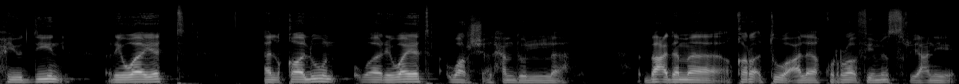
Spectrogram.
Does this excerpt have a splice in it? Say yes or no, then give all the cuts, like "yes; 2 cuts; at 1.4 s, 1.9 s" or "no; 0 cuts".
no; 0 cuts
